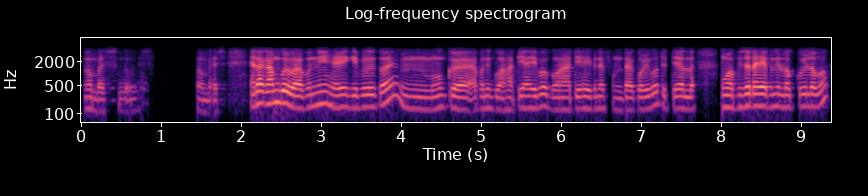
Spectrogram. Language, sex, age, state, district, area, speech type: Assamese, male, 18-30, Assam, Charaideo, urban, conversation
